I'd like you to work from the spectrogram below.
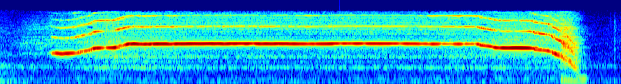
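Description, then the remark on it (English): An elk locator bugle blown through a Phelps Renegade, the Dirk Durham signature bugle tube: one long, high, whistling note that climbs, holds steady for several seconds, then breaks sharply downward into a brief low grunt. No one speaks. “So, again, this is the Phelps Renegade, the Dirk Durham signature bugle tube, and here's a locator bugle on it.”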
